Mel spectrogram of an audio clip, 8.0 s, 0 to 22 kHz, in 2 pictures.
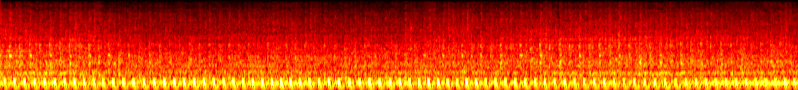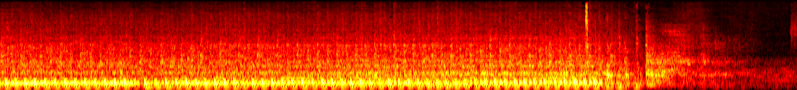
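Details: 2007 BMW F800S hot parallel-twin idling with a dull, regular knock about four per second, then shut off. Suspected piston slap; there is also a weeping head gasket.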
